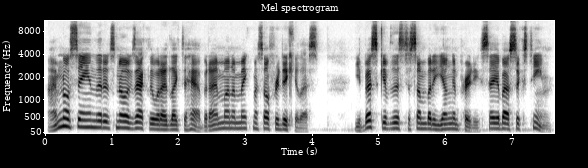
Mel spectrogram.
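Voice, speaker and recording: A man voicing a fussy, warm-hearted housewife in a storybook, with an emphatic, homely scolding manner. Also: on the high side, expressive, fast, pitched above the performer's own voice, close to an everyday voice. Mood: plain, modest.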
